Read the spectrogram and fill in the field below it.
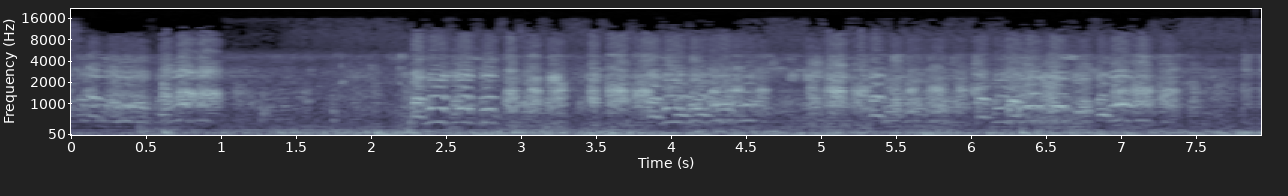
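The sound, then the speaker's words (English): A large flock of flamingos honks and gabbles continuously, dozens of nasal, goose-like calls overlapping into a loud, dense chorus with no pauses. “There is another iconic bird, that is the flamingo.”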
